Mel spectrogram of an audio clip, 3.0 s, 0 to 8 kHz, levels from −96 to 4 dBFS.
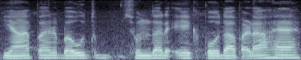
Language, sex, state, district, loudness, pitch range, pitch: Hindi, male, Punjab, Fazilka, -16 LUFS, 120-125 Hz, 120 Hz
